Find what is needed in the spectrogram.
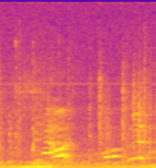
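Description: Indistinct chatter of several voices talking at once in a hall, with no single clear speaker.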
